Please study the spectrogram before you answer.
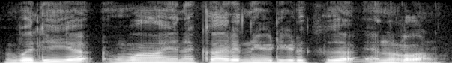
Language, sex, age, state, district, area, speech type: Malayalam, male, 45-60, Kerala, Idukki, rural, spontaneous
